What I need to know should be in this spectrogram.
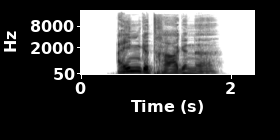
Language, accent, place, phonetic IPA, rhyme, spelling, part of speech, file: German, Germany, Berlin, [ˈaɪ̯nɡəˌtʁaːɡənə], -aɪ̯nɡətʁaːɡənə, eingetragene, adjective, De-eingetragene.ogg
- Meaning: inflection of eingetragen: 1. strong/mixed nominative/accusative feminine singular 2. strong nominative/accusative plural 3. weak nominative all-gender singular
